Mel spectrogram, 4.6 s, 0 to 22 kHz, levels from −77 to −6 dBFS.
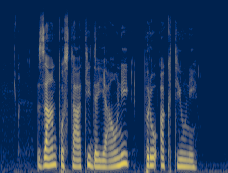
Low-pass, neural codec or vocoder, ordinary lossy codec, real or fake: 19.8 kHz; none; none; real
